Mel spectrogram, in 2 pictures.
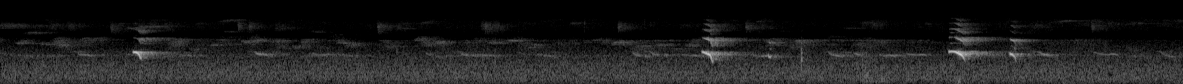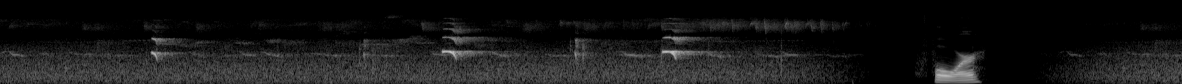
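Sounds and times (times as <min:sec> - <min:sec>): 
Chestnut-tipped toucanet calling with nasal downslurred croaks in Ecuador: 0:01.3 - 0:01.7, 0:06.5 - 0:11.2, 0:13.3 - 0:14.6, 0:15.4 - 0:19.9
speech: 0:21.2 - 0:21.7.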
